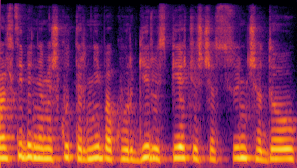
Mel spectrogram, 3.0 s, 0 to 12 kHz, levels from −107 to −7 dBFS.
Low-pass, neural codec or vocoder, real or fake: 10.8 kHz; none; real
